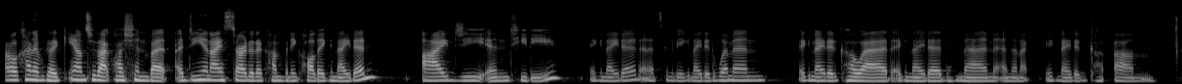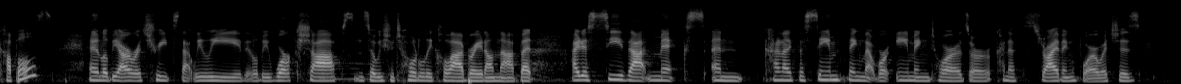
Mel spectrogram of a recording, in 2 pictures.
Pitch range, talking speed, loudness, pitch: 165-195 Hz, 210 wpm, -31 LUFS, 175 Hz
